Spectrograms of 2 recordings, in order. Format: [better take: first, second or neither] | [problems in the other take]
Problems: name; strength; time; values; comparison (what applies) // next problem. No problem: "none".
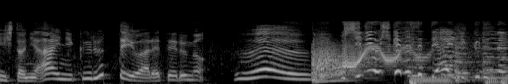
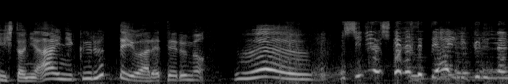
first | noise reduction (neural separator model SepFormer DNS4)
